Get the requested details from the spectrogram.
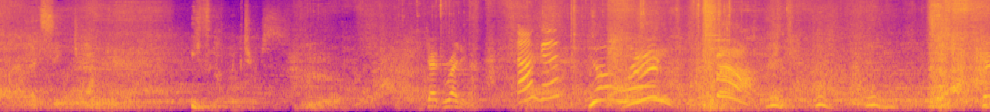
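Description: A man shouts taunts in a gruff, theatrical voice.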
